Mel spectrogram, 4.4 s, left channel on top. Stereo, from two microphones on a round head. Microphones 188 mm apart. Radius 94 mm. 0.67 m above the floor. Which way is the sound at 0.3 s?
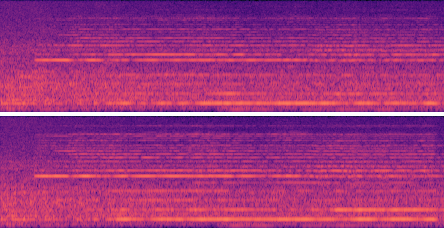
75° right (ahead or behind).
